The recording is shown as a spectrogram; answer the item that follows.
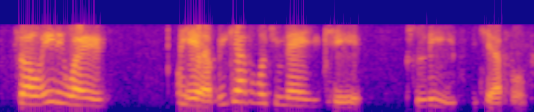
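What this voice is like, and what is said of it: Slight country accent. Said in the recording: “I have a little country accent ... my little country accent”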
